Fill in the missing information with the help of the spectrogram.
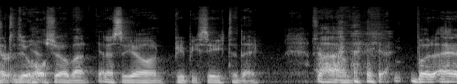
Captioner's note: laugh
